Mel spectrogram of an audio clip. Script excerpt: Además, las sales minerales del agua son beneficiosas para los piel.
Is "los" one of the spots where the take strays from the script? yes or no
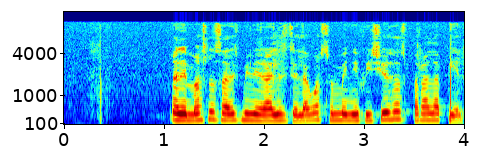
yes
